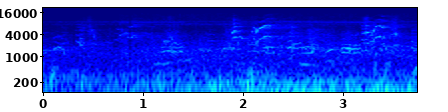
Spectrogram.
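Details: A comb-crested jacana at a small artificial lake on the Sunshine Coast, Queensland, in March 2018, gives squeaky, piping notes in quick uneven bursts over other birdsong, wind and low suburban rumble.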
